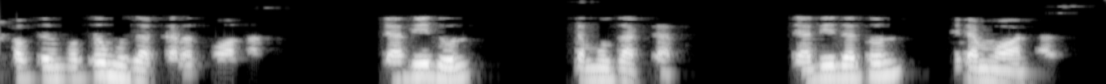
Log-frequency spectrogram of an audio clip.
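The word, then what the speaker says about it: جديد: আমরা বাচ্চাদেরকে এভাবে পড়াই, জাদিদুন, জাদিদাতুন, নতুন, কদিমুন, কদিমাতুন, পুরানো বা পুরাতন।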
